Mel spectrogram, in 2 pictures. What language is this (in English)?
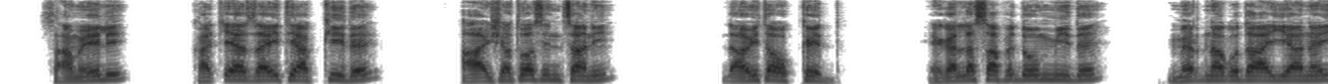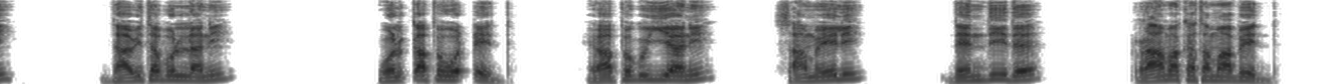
Dawro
